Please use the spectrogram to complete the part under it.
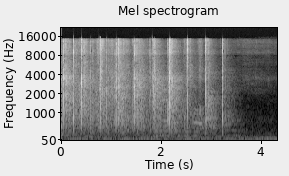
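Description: Footsteps thud across a floor in a large room.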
